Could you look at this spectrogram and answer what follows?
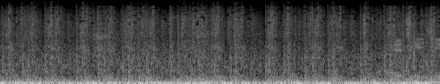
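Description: Naval Bofors guns fire in War Thunder, a dense rapid stream of repeated shots that sounds continuous and loud throughout, with no talk over it.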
